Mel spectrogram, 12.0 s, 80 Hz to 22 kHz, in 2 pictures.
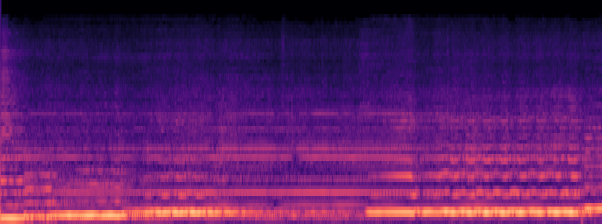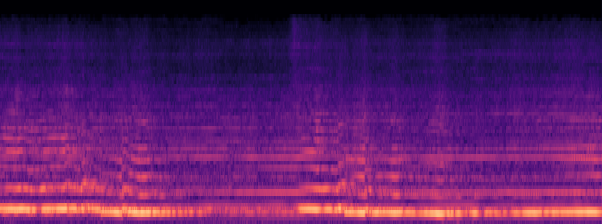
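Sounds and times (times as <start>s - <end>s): duduk: 0.0s - 12.0s
kamancheh: 0.0s - 12.0s.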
